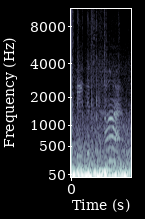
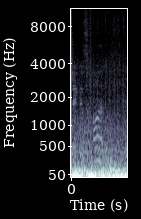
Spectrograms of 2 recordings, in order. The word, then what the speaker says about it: Genghis Khan: And why do I always bring up Genghis Khan, whose title is pronounced as Genghis Khan? It's actually pronounced Genghis Khan.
